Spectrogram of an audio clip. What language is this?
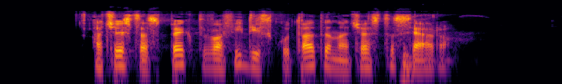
Romanian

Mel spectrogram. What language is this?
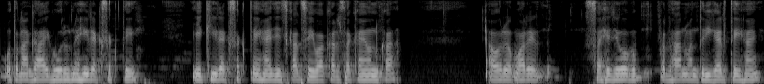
Hindi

